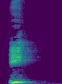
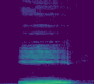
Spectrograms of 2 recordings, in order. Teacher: इ की जो साउंड है वो छोटी है मतलब कि बहुत ही कम टाइम लेती है ठीक है और बड़े ई की मात्रा जो है थोड़ा टाइम लेती है बोलने में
